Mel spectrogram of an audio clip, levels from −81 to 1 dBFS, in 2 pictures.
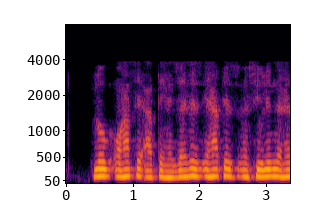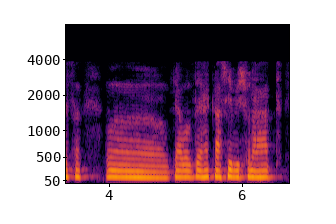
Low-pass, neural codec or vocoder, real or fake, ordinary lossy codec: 7.2 kHz; codec, 16 kHz, 16 kbps, FreqCodec, smaller model; fake; AAC, 16 kbps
